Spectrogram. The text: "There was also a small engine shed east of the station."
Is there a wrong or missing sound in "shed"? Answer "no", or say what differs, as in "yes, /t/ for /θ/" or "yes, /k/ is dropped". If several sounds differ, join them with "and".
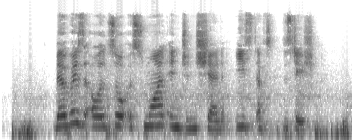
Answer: no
